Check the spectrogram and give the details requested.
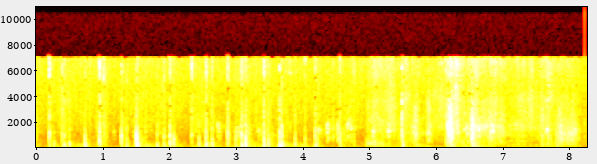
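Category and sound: animal, horse hooves clip-clopping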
